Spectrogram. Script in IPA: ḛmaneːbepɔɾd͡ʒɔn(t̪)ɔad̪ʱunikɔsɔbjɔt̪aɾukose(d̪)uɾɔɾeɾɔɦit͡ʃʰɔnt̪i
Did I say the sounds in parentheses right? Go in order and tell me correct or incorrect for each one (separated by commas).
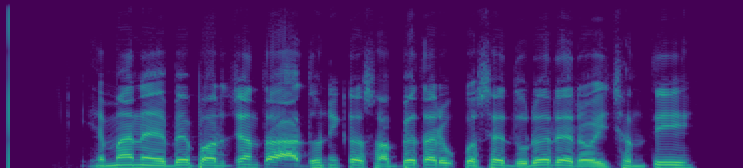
correct, correct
